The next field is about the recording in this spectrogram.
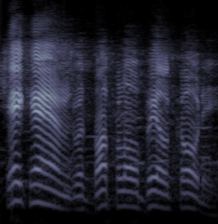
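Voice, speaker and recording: A male actor as a dryly humorous frontier scout in an old radio western. His voice sits fairly high for a man and moves around freely, with a folksy, teasing manner. The sound is dull vintage broadcast. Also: animated, moderate pace, lightly acted. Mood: jovial, teasing. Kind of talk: 1930s radio drama acting.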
